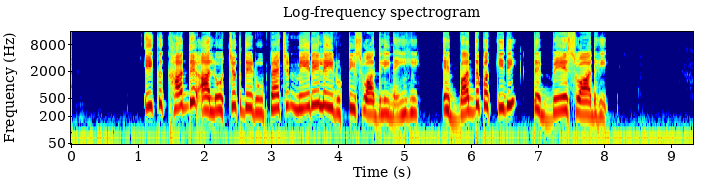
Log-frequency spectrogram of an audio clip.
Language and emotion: Dogri, disgusted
